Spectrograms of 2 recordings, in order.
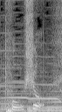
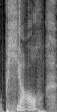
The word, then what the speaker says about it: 朴: 很多人喜欢他的歌，也喜欢他的音乐，更多的人喜欢叫他朴树。其实从正确的读音来说，这个字用作姓的话，应该叫朴，朴树的。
